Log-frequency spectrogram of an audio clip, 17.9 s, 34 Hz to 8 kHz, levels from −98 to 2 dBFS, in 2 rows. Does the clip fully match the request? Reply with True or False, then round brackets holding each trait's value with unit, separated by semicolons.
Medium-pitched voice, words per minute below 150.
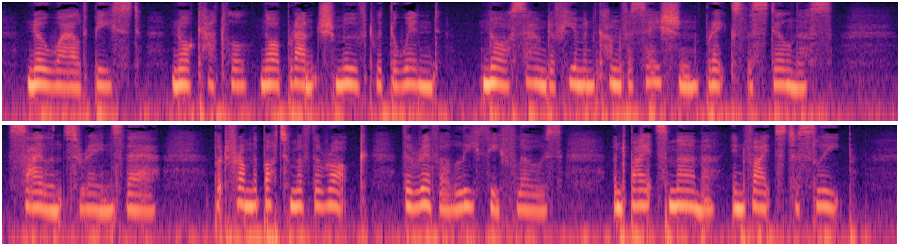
True (180 Hz; 135 wpm)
